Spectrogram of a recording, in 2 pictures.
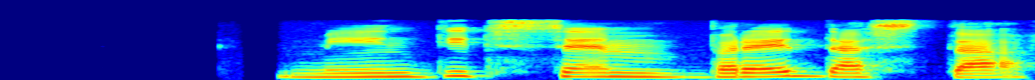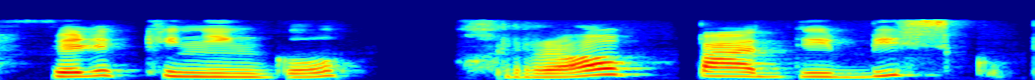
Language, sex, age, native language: Icelandic, female, 40-49, Polish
